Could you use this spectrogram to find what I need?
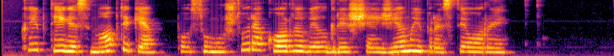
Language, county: Lithuanian, Panevėžys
